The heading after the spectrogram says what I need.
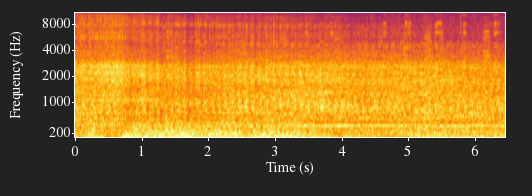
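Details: International truck with DT466 diesel, bump-started by towing in about third gear: steady even diesel idle with low rumble, no knocks or misses; excellent running engine.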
